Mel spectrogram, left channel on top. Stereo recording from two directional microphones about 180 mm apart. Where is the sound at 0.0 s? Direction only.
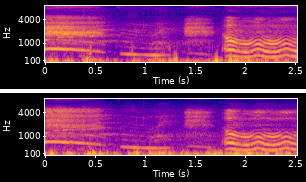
20° left (ahead or behind).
